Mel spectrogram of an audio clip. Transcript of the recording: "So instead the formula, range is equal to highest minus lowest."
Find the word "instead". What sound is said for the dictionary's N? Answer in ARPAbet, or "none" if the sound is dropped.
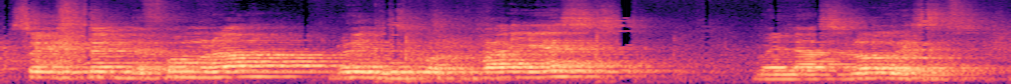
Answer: none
